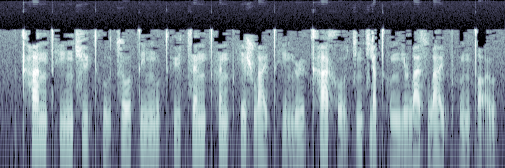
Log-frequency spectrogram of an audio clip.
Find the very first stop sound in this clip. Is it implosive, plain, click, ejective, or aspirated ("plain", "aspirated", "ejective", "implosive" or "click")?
aspirated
